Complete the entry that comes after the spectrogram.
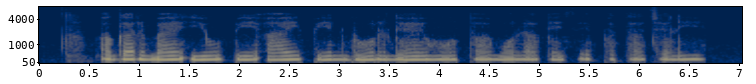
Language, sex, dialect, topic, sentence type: Chhattisgarhi, female, Northern/Bhandar, banking, question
